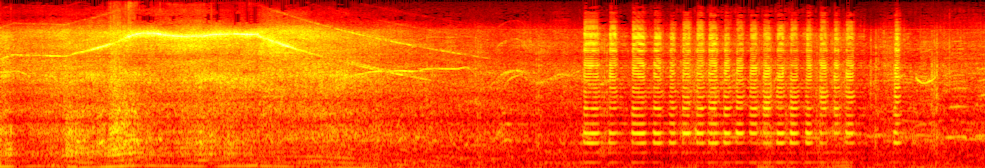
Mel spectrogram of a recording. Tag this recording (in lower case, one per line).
vehicle
truck
speech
